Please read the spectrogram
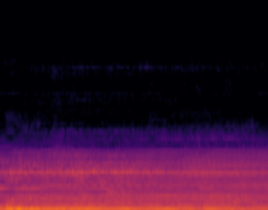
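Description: Harmonium holding a steady low note over a sustained drone of steady overtones, accompanying a Raag Bihag vocal performance, with no singing over it.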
